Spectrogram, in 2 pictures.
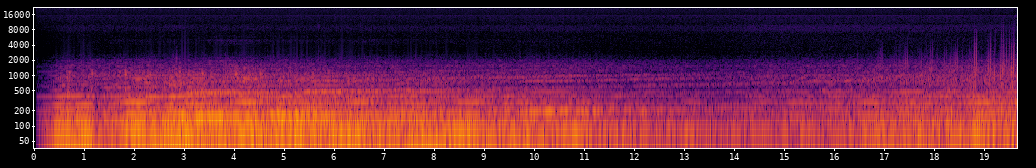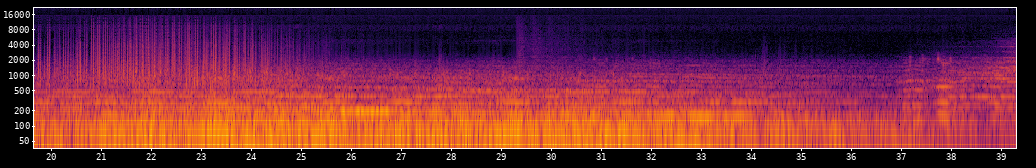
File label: Scary Sound; Scary Sound FX Clip; Americn Horror Story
